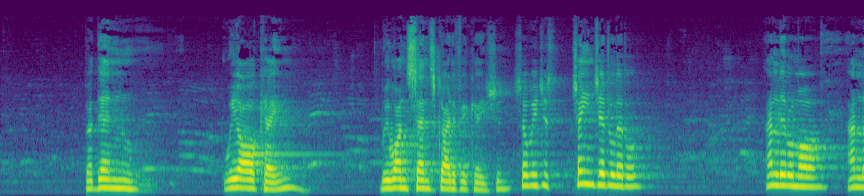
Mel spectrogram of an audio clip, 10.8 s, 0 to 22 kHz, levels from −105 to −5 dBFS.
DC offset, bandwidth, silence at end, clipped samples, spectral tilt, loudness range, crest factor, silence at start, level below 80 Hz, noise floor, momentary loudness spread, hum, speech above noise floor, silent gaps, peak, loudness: under 0.1%; 13.5 kHz; 0 s; under 0.1%; -7 dB/octave; 3 LU; 16 dB; 1.05 s; -70 dBFS; -55 dBFS; 15 LU; 50 Hz at -45 dBFS; 42 dB; none; 0 dBFS; -14 LUFS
